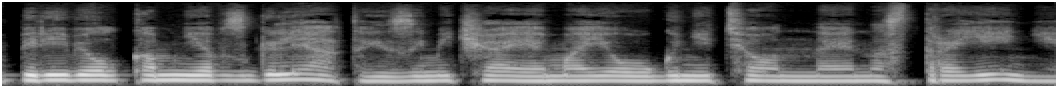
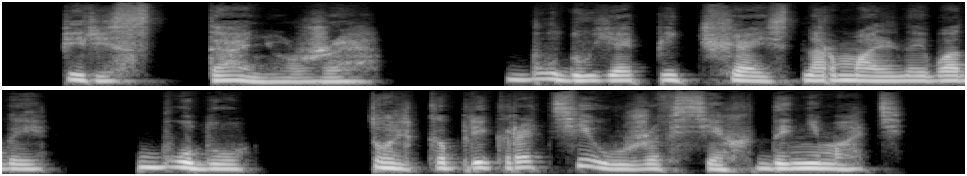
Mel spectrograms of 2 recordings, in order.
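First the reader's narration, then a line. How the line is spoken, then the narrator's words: Hissed. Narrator (Russian): Я не дала ему договорить, прошипев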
